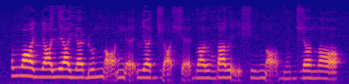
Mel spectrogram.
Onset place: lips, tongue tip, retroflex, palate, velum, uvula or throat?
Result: lips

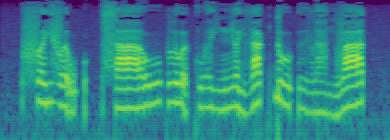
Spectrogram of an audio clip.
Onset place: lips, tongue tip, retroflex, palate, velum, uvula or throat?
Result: lips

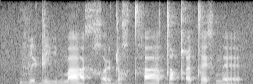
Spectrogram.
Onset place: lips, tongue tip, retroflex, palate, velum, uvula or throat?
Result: lips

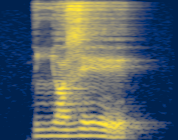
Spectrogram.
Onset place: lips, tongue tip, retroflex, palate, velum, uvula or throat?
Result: palate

